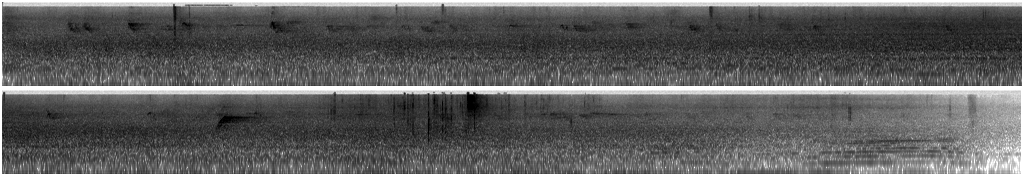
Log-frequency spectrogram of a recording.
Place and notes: Fdr Drive Service Rd E, New York, NY, USA - East River Greenway
Walking from Stuyvesant Cove to East River Greenway. Walking over grains of deicing salts.
Sounds of people enjoying the park with personal speakers.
